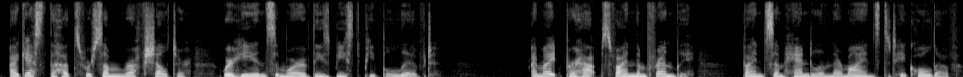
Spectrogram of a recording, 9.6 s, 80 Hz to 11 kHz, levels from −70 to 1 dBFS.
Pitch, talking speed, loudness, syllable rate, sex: 235 Hz, 210 wpm, -19 LUFS, 5.7 syllables/s, female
